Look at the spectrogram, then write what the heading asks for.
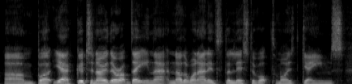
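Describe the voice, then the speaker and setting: A man's voice: mid-range voice, fairly quick, fairly bright tone, clear, resonant tone. British man hosting a casual podcast. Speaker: podcast host. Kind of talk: casual chat about gaming news.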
